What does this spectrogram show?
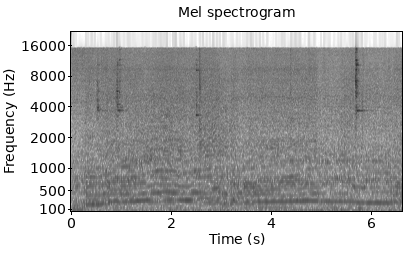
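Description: BMW E36's M54B30 straight-six at speed on track. The engine note dips briefly right at the start, climbs over the next two seconds, falls around three seconds in, then holds and slowly sags. A few sharp clicks come through.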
